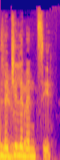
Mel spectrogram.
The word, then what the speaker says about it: Legilimency: Legilimency.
